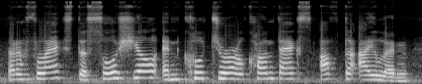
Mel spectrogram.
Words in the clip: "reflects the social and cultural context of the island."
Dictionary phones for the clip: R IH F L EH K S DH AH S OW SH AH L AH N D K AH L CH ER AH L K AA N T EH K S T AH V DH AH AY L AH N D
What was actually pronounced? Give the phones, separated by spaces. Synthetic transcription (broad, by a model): R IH F L EH K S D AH S OW SH AH L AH N K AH L CH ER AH L K AA N T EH K S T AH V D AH AY L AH N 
